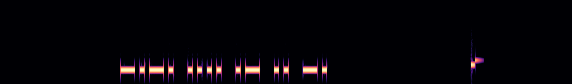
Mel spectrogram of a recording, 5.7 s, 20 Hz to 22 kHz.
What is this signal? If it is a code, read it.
Morse code, heard as a keyed tone, about 25 wpm, 700 Hz. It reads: CHAIN
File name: 5 Letter Words - First 3 Letters Given - 25wpm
